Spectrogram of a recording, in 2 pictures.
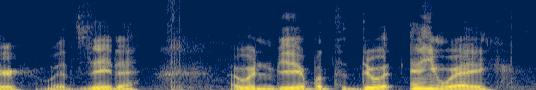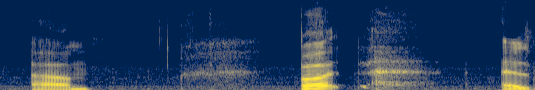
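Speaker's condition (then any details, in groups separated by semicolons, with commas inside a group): Cerebral palsy; affects gait and walking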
